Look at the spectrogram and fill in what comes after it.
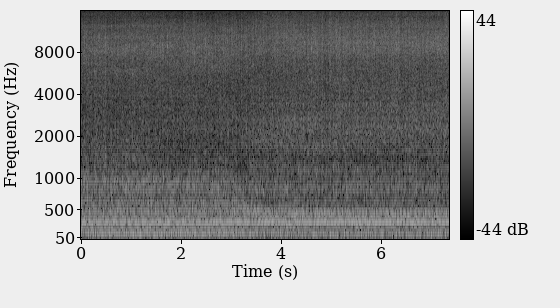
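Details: Freshly built Chevy Performance 454 big-block V8 on a run-in stand, first start, temp around 190, good oil pressure: steady even idle, constant drone, no ticks, knocks or misses; normal idle.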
